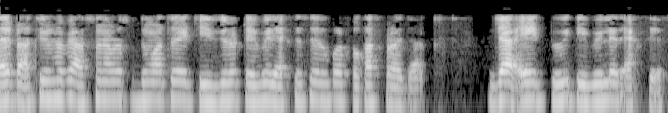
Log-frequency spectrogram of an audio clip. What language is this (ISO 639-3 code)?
ben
